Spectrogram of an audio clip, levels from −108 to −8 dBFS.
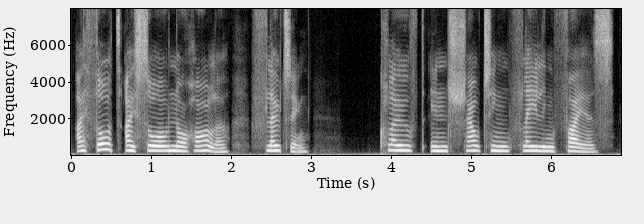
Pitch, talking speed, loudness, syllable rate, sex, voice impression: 240 Hz, 95 wpm, -16 LUFS, 3.3 syllables/s, female, masculine, young, tensed, powerful, bright, clear, slightly cute, refreshing, friendly, reassuring, lively, intense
